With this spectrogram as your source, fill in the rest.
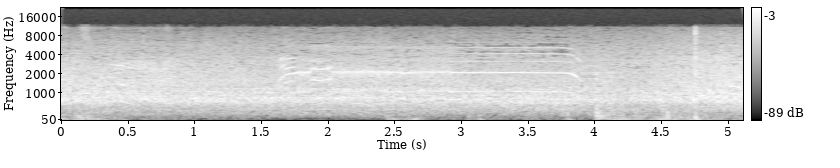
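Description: Arena crowd in the WWE 2K25 wrestling video game cheering and roaring as a steady, fairly faint wash of noise, with a few thuds and a whistle-like tone rising above it.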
